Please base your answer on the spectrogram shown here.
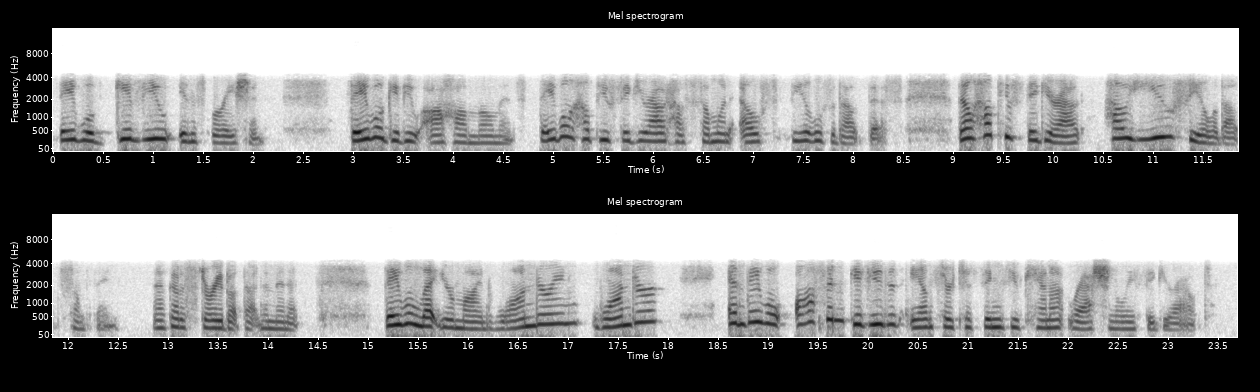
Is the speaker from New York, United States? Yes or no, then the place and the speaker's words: no; Minnesota, United States; And I come from Minnesota, and this is strong.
